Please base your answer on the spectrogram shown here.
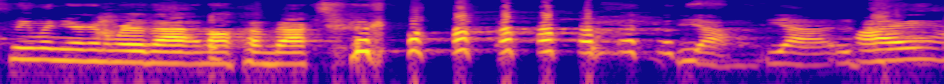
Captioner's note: laughing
